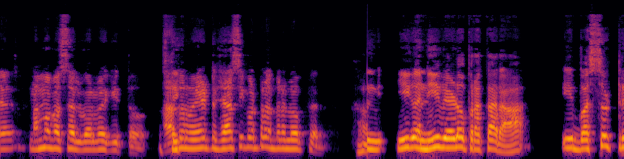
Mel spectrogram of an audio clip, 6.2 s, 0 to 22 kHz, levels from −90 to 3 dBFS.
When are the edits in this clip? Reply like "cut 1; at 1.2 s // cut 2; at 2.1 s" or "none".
cut 1; at 3.8 s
